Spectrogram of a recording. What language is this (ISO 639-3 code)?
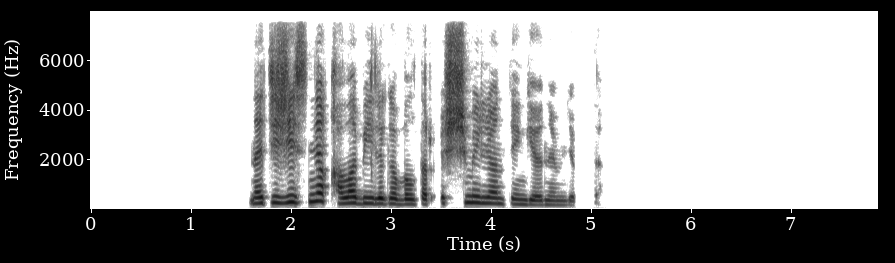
kaz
